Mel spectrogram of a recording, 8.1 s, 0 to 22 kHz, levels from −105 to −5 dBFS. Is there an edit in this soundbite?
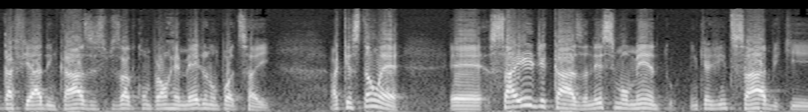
no; 0 cuts

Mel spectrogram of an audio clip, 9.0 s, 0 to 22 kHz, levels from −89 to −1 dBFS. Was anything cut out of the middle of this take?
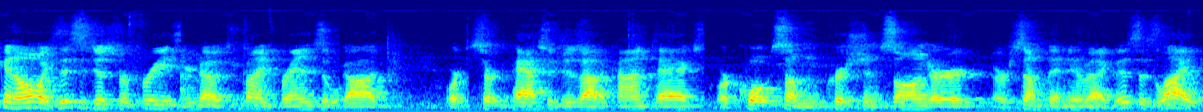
yes; 6 cuts; at 1.4 s, 1.8 s, 2.6 s, 3.5 s, 5.3 s, 7.0 s

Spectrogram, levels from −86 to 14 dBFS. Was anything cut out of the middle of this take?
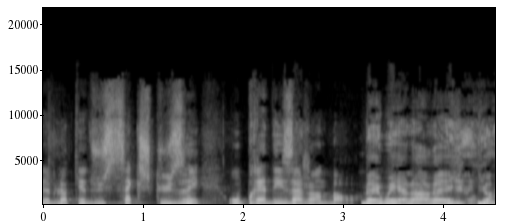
no; 0 cuts

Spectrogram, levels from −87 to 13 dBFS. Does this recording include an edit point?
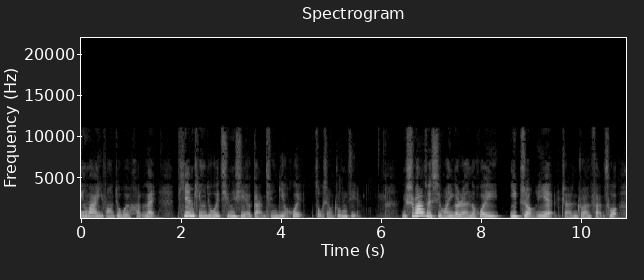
no; 0 cuts

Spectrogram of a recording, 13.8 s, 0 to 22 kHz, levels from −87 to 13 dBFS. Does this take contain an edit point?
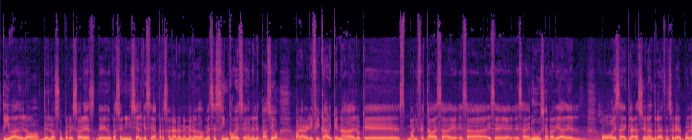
no; 0 cuts

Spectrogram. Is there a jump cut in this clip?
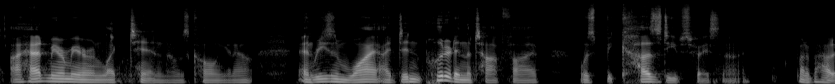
yes; 2 cuts; at 1.2 s, 3.1 s

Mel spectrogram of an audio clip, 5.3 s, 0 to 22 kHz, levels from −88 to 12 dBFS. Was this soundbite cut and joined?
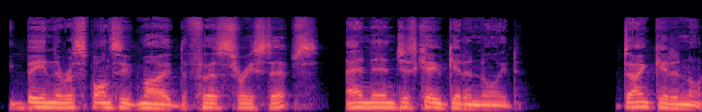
yes; 2 cuts; at 2.5 s, 3.3 s

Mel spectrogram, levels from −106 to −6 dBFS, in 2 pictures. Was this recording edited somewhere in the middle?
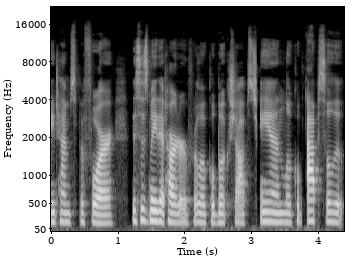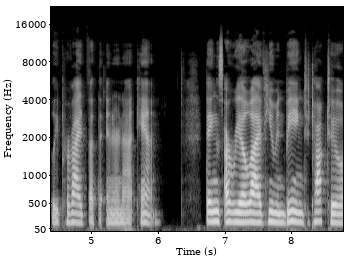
yes; 6 cuts; at 1.7 s, 3.1 s, 3.8 s, 4.9 s, 5.6 s, 7.0 s

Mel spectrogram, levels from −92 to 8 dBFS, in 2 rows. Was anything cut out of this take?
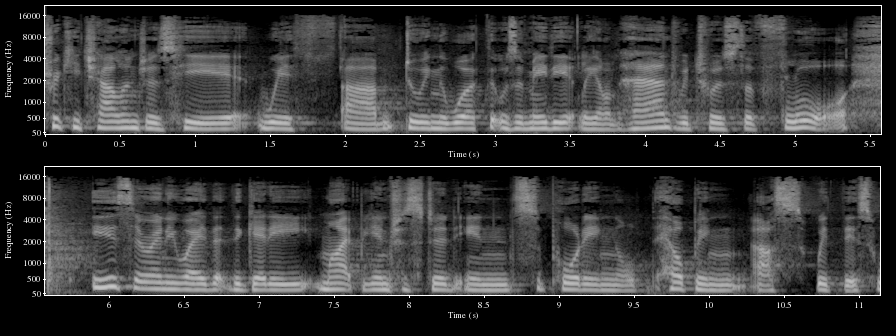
no; 0 cuts

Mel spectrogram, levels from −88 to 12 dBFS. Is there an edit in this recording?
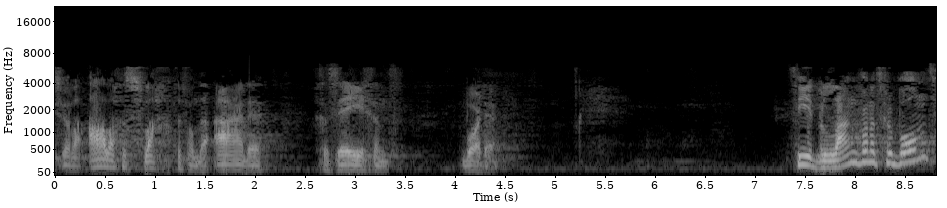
no; 0 cuts

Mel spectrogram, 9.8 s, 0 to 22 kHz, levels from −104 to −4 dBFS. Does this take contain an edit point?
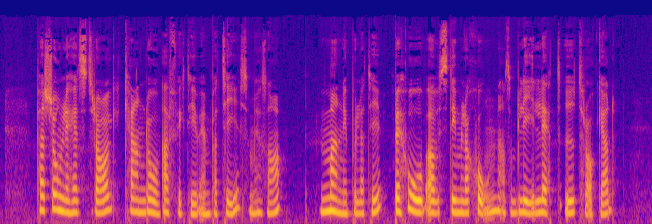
yes; 2 cuts; at 2.4 s, 5.8 s

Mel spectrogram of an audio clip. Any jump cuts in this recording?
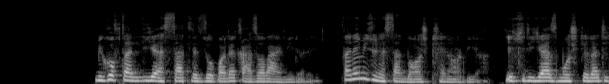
yes; 1 cut; at 5.0 s

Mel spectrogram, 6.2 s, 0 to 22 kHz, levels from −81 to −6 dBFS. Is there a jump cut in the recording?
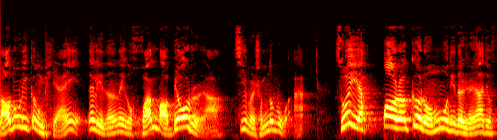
yes; 1 cut; at 3.9 s

